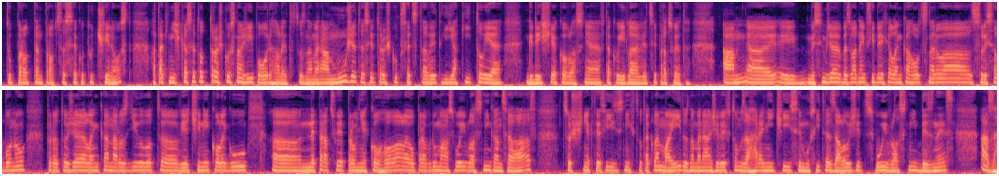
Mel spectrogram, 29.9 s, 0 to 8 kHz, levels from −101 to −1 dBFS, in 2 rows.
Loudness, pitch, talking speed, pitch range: -21 LUFS, 135 Hz, 160 wpm, 125-145 Hz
